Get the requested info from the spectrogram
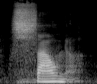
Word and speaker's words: sauna: And her family was Finnish, and they were very adamant about the way people from the U.S. pronounce the word sauna. It's actually pronounced sauna.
